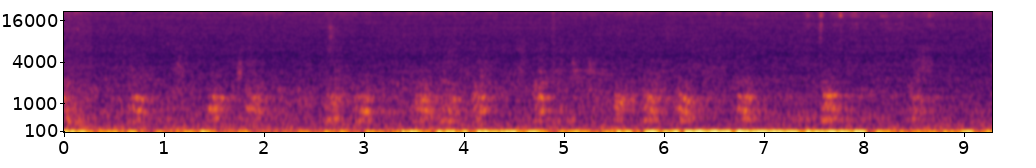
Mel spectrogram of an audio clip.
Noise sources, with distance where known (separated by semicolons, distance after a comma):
dog barking or whining, far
